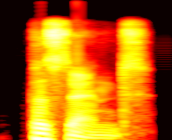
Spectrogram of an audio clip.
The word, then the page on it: per cent: British English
